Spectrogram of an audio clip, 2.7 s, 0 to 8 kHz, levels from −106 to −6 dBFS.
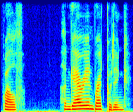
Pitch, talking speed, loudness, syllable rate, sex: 205 Hz, 70 wpm, -17 LUFS, 4.9 syllables/s, female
